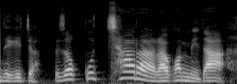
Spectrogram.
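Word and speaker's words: cuchara: 그래서 꾸차라라고 합니다. 자, 까마 하면 침대를 뜻하는 단어고요. 자, 꼬미다는 음식이에요. 그리고 꾸차라는 숟가락을 뜻합니다. 그래서 아, 오, 우를 만났을 때는 까, 꼬, 꾸로 발음이 된다라는 거고요.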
